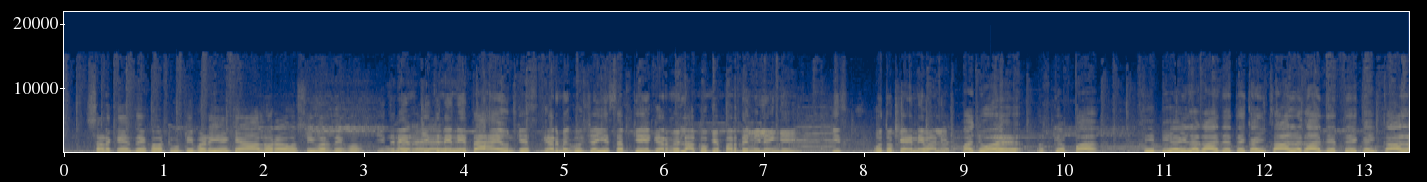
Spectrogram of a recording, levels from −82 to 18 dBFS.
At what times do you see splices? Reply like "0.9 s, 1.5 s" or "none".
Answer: 3.1 s, 8.9 s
